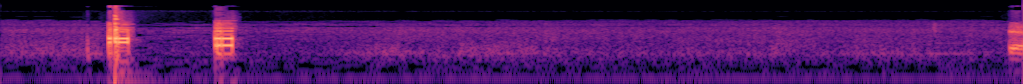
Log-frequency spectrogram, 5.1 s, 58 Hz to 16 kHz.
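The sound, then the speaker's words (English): Two short, loud electronic phone keypad beeps in quick succession from pressing star and then 4, over a faint hum, with another brief tone starting right at the end. “Could you star 4, please,”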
